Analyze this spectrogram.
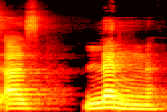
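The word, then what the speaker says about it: أصلاً: And I would read this as lan. Lan. Okay? And the first syllable would be as. This is the sa, the heavier version of sa.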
